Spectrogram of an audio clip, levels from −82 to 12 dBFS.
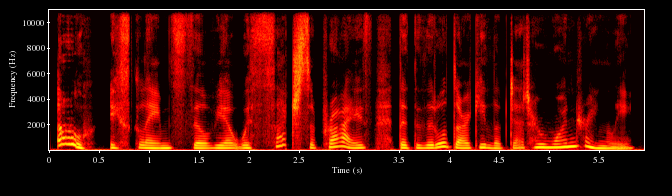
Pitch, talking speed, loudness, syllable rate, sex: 235 Hz, 140 wpm, -20 LUFS, 4.8 syllables/s, female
